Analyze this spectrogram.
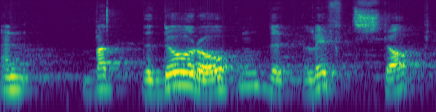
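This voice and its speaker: Amid noticeable background noise, a man with a fairly high pitch and lively intonation talks at a fairly slow pace. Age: 70s. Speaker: chess player. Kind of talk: interview answer. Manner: hesitant, reminiscing.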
